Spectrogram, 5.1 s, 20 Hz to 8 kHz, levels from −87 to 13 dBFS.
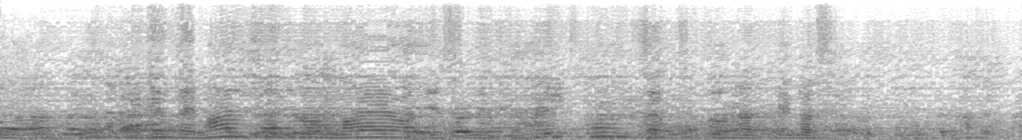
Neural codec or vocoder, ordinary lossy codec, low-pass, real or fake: codec, 44.1 kHz, 2.6 kbps, SNAC; Opus, 16 kbps; 7.2 kHz; fake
